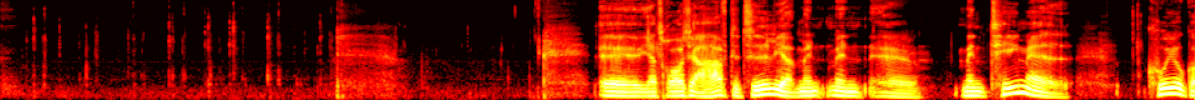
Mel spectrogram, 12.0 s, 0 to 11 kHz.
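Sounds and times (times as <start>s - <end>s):
fingers typing on a computer keyboard: 0.0s - 3.4s
speech: 6.0s - 8.8s, 9.6s - 10.8s, 11.5s - 11.9s.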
